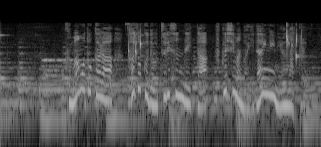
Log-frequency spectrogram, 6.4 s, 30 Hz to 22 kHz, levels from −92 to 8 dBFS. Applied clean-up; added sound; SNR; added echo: none; Raindrop / Drip; 7 dB; none.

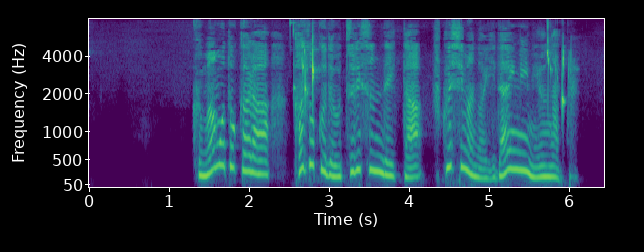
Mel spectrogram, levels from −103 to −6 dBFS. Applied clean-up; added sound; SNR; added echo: neural mask model Resemble Enhance denoiser.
